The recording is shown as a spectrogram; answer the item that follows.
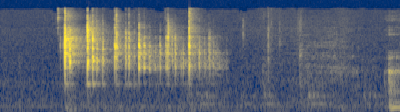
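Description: A six-sided die thrown into a dragon dice holder, clattering in a quick run of hard clicks for about a second before it comes to rest.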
